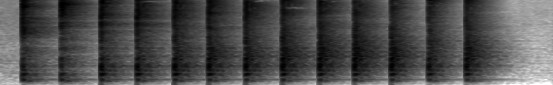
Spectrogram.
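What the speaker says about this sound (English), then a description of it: "again a good sharp whack with a hammer." A hammer strikes a pointed setting tool eleven times in a steady, even rhythm, each sharp close whack fixing a metal eyelet through satin on a flag poi, with a slight ringing tail after every blow.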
